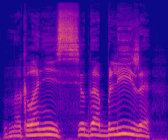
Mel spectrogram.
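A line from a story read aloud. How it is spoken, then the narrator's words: Angry hiss. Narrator (Russian): злобно прошипел Савиньи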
